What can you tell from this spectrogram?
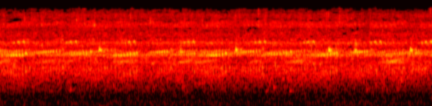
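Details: A chorus of frogs at a lake croaking continuously, high and dense, with individual sharper notes popping out about every couple of seconds above the steady wall of overlapping calls.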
